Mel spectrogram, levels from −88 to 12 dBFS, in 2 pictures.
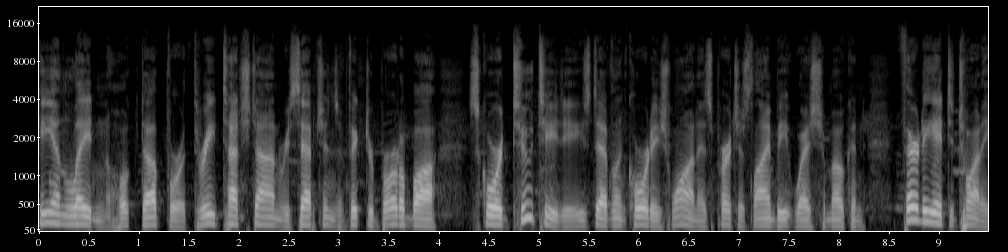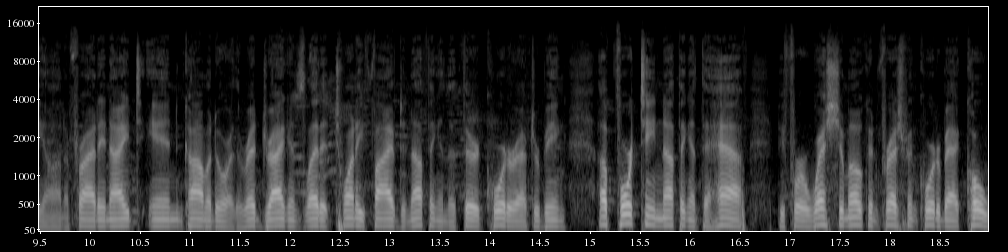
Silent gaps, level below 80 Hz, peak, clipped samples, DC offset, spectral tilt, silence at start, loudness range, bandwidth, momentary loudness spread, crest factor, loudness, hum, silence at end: none; -58 dBFS; -8 dBFS; under 0.1%; under 0.1%; -5.5 dB/octave; 0 s; 4 LU; 14 kHz; 10 LU; 18 dB; -28 LUFS; none; 0 s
